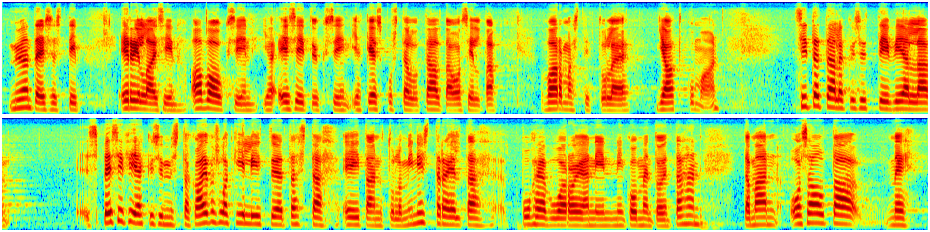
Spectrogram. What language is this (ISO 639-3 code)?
fin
